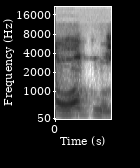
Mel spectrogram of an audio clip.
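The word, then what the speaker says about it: ὄχλος: Óculos, mas não é óculos mesmo, viu? É só a pronúncia que é óculos, a palavra é multidão.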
